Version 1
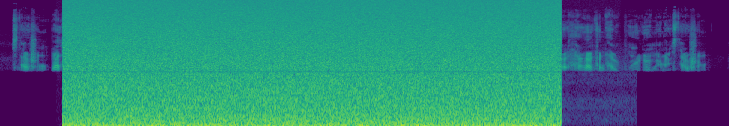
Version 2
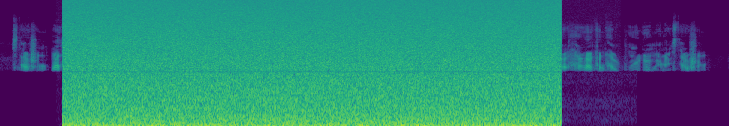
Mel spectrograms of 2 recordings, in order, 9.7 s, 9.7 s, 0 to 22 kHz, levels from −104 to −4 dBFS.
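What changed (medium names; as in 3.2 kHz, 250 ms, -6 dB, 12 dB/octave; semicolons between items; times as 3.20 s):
speech: add distance through air 98 m; second sound -11.0 dB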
